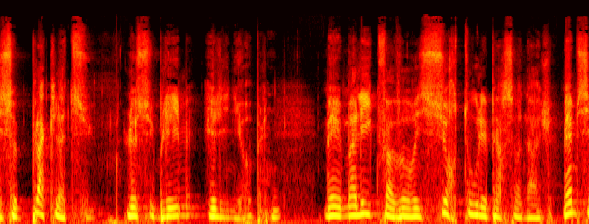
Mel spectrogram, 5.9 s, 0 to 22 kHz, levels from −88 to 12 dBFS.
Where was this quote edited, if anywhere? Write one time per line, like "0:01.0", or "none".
none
